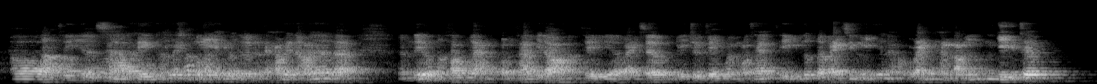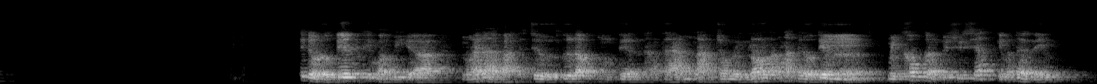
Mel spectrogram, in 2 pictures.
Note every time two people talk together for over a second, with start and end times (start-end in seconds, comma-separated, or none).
0.6-2.5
